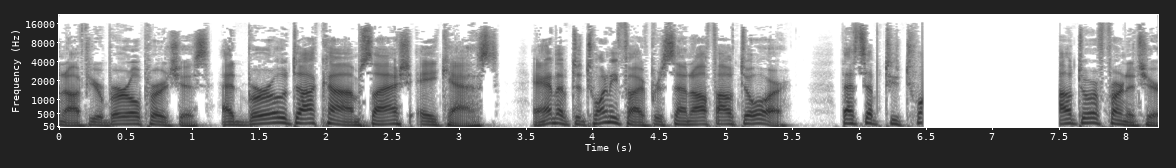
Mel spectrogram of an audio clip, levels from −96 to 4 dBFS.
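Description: Speech that cuts out abruptly after "up to" at 6.47 s, falling to silence with no room tone until 7.51 s: an audio dropout to silence, likely a lost input written as silence.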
